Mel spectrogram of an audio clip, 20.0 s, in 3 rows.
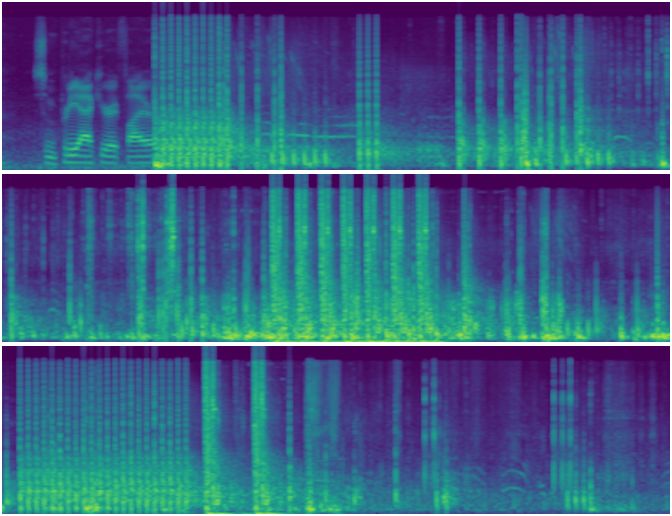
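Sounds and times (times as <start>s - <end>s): automatic gunfire: 1.5s - 3.0s, 8.0s - 11.5s, 13.4s - 16.4s
single gunshots: 4.6s - 6.2s, 8.0s - 11.5s, 15.1s - 17.0s.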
